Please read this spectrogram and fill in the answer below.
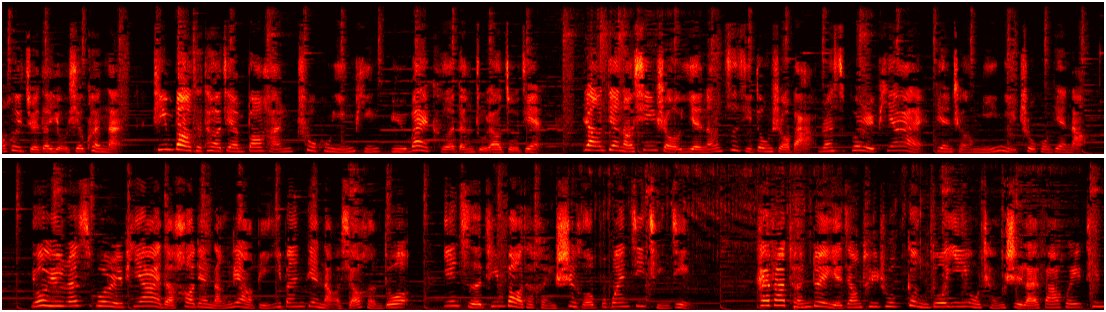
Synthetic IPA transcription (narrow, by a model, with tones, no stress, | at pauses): xwe˥˩ɪt͡ɕɥɛ˧˥d̪ə˧jo˨˩ʊɕjɛ˥kʰwə˥˩na̰˥˩n | t̪ʰi˥ŋpɑ˥˩ʊt̪ʰə˧˩t̪ʰɑ˥˧ʊt͡ɕjɛ˥˩npɑ˥ʊxa˧˥nʈ͡ʂʰu˥˧kʰʊ˥˩ŋi˧˥ŋpʰi˧˥ŋy˨˩wa˥˩ɪkʰɤ˧˥t̪ɤ˧˥ŋʈ͡ʂu˨˩jɑ˥˩ʊt͡su˨˩t͡ɕjɛ˥˩n | ɻɑ˥˧ŋt̪jɛ˥˩nɑ˨˩ʊɕi˥nʂo˨˧˥ʊjɛ˨˩nɤ˧˥ŋt͡sɹ̩˥˩t͡ɕi˨˩t̪ʊ˥˩ŋʂo˧˥ʊpa˨˩ɻwa˥ns̩˥pʰwɔ˥ɻe˥˩ɪpʰi˥a˥˩ɪpjɛ˥˩nʈ͡ʂʰɤ˧˥ŋmi˧˥ni˨˩ʈ͡ʂʰu˥˧kʰʊ˥˧ŋt̪jɛ˥˩nnɑ̰˨˩˦ʊ | jo˧˥ʊy˧˥ɻwa˥ns̩˥pʰɔ˥ɻe˥˩pʰi˥a˥˩ɪd̪ə˩xɑ˥˧ʊt̪jɛ˥˩nɤ˧˥ŋljɑ˥˩ŋpi˨˩i˥˩pa˥nt̪jɛ˥˩nnɑ˨˩ʊɕjɑ˧˥ʊxə˨˩nt̪wɔ˥i˥nt͡sʰɹ̩˨˩t̪ʰi˥ŋpɑ˥˩ʊt̪ʰə˥˩xə˨˩nʂɻ̩˥˩xɤ˧˥pu˥˩kwa˥nt͡ɕi˥t͡ɕʰi˧˥ŋt͡ɕi˥˩ŋ | kʰa˥ɪfa˥t̪ʰwa˧˥nt̪we˥˩ɪjɛ˨˩t͡ɕjɑ˥ŋt̪ʰwe˥ɪʈ͡ʂʰu˥kɤ˥˩ŋt̪wɔ˥i˥njʊ˥˩ŋʈ͡ʂʰɤ˧˥ŋʂɻ̩˥˩la˧˥ɪfa˥xwe˥ɪt̪ʰi˥ŋ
